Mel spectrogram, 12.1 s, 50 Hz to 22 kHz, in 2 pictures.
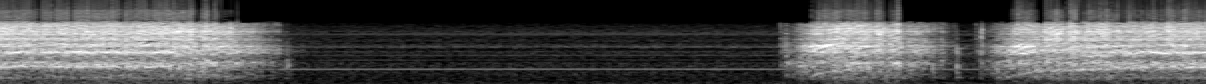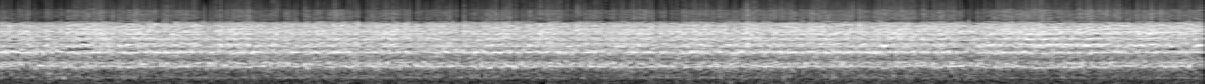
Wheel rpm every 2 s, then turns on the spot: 150, 0, 100, 230, 230, 230.
none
